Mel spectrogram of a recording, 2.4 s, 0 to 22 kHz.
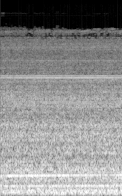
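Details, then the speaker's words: Heraeus Fresco Thermo centrifuge, previously giving E-29 error and a stuck rotor, now freed by force and run at lowest speed: steady low hum with faint even whine, no knocks or scraping; normal centrifuge run. "We'll spin it at the lowest speed for like 30 seconds. Hang on. There we go. It works."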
